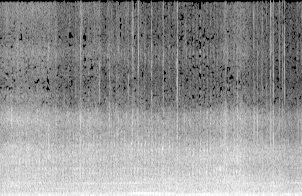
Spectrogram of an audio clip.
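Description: A small truck engine rumbles close ahead.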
